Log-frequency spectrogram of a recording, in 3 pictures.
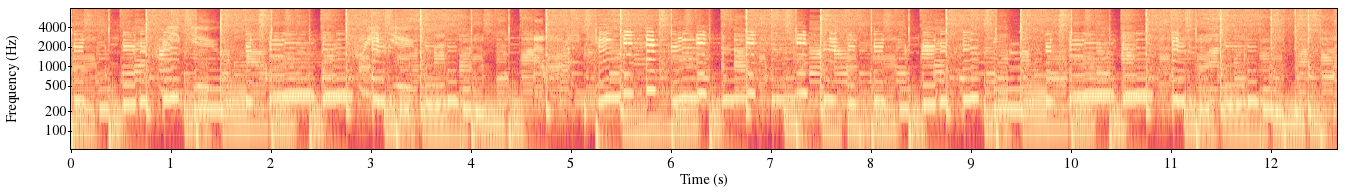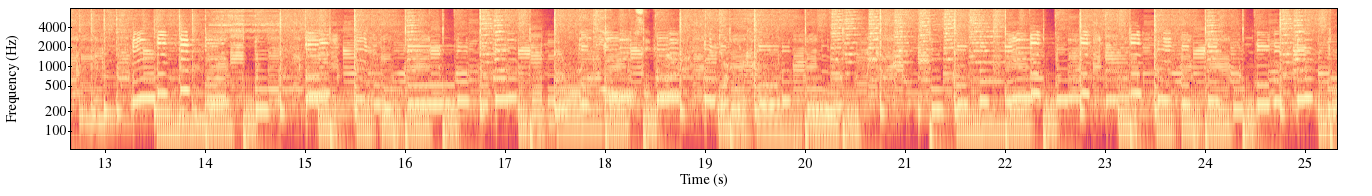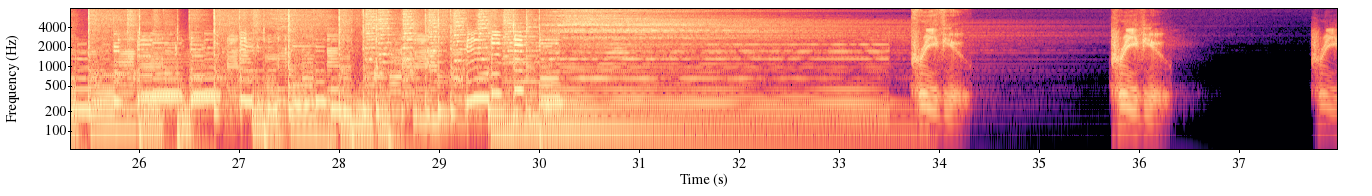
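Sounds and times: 
funk soul music: 0.0 - 34.2.

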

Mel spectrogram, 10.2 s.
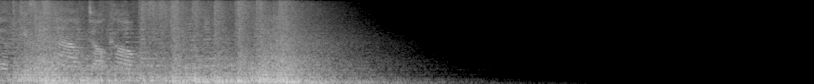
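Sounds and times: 
percussion: 0.0 - 5.4
staccato battle call music: 0.0 - 5.4.

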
